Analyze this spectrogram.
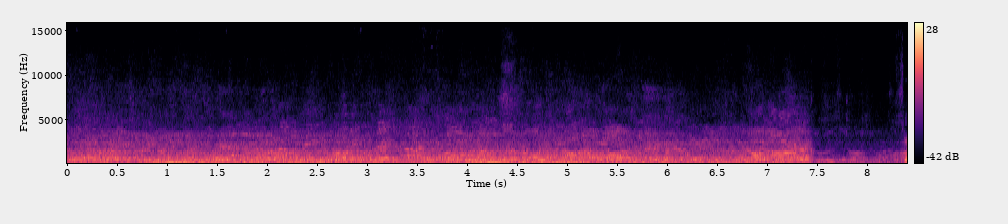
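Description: A large crowd chatters in a large echoing hall.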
